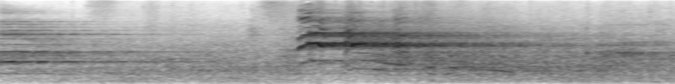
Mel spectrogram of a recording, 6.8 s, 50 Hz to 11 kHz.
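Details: Captive belugas Nana and Niko in training at Port of Nagoya Public Aquarium, Japan, on 7 October 2018. After a faint opening, a sudden loud, drawn-out squeal with rich overtones starts and slowly fades.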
